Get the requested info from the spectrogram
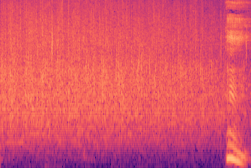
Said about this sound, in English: Come on, clap your hands and praise God.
